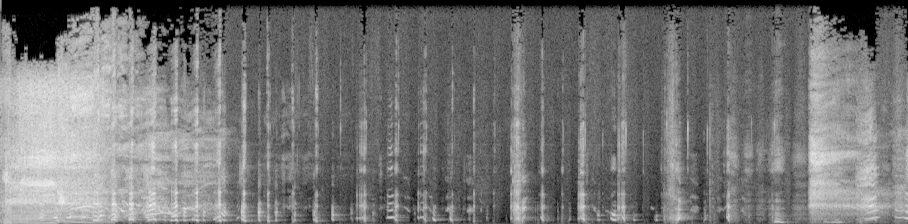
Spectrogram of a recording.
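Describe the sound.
A voice imitates a chainsaw, opening with a loud, buzzy revving roar that breaks into choppy, sputtering bursts and broken vocal noises, then ends with a short breathy rasp.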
